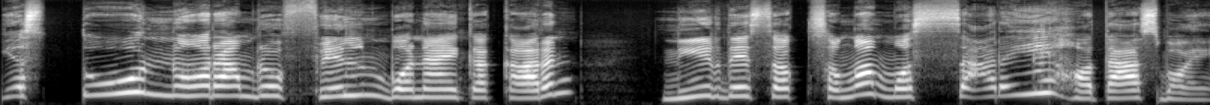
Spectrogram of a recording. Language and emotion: Nepali, angry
